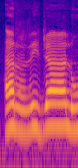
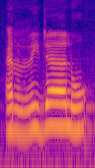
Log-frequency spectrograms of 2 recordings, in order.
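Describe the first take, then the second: Both takes have the same delivery.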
